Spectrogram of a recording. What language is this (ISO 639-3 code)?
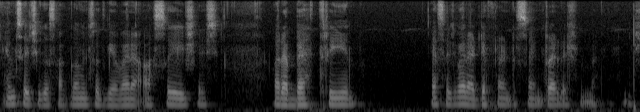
kas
